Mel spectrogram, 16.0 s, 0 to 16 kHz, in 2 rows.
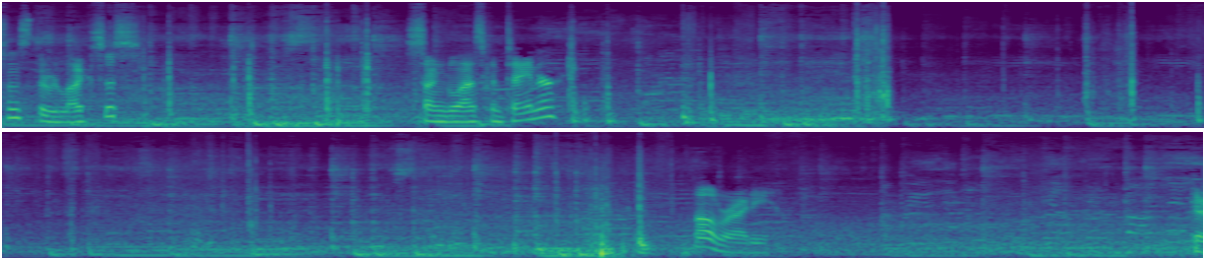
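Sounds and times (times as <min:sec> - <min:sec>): soft music from car stereo: 0:00.0 - 0:16.0.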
